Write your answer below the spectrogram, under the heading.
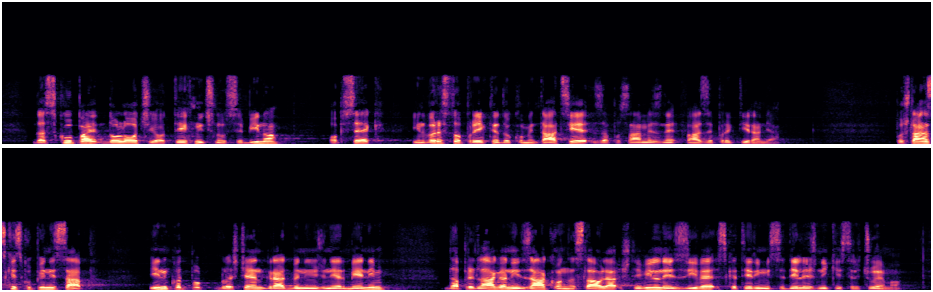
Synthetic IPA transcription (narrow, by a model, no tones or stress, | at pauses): d̪askuːpajd̪ɔloːt͡ʃijɔt̪eːxnit͡ʃnɔwsɛbiːnɔ | ɔpsɛkinʋəɾst̪ɔpɾɔjeːk̚t̪nɛd̪ɔkumɛnt̪aːt̪sijɛzapɔsaːmɛznɛfaːzɛpɾɔjɛk̚t̪iːɾanja̰ | pɔslaːnskiskupiːnisap | inkɔt̪̚pɔblaʃt͡ʃɛnɡɾad̪̚bɛniːnʒɛnjeːɾmeːnim | d̪apɾɛd̪laːɡanizaːkɔnːaslaːwlʲjaʃt̪ɛʋilnɛiziʋɛskat̪eːɾimisɛd̪eːlɛʒnikisɾɛt͡ʃuːjɛmɔ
